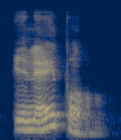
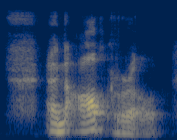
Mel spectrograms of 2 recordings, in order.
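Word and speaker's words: Aprille: In April. That was wrong. I pronounced it like a modern American. Okay, let's try again. An April, when the showers suita,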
